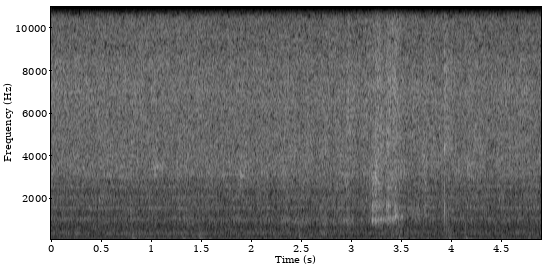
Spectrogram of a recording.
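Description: Breakfast potatoes fry in a pan with a steady, even sizzle that hisses continuously at a moderate level, broken only by a few faint clinks and pops.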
